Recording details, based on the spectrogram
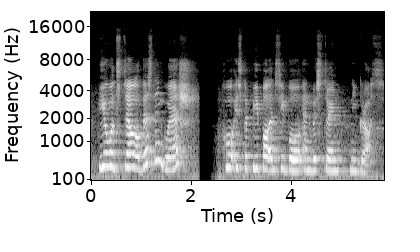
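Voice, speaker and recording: A woman with a high pitch speaks at a very slow pace, with audible room echo. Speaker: student presenter. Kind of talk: educational presentation.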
